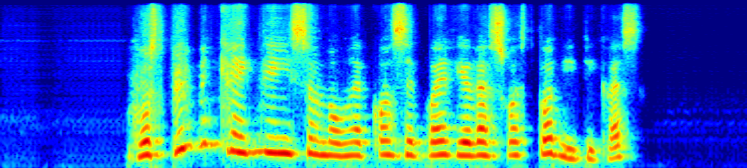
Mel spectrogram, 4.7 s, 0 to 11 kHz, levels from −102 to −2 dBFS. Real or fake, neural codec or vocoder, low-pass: fake; codec, 16 kHz in and 24 kHz out, 0.6 kbps, FocalCodec, streaming, 2048 codes; 9.9 kHz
